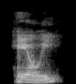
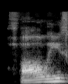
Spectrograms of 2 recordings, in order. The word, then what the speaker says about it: Halley: have Italian's name um some people say Haley right Haley's Comet um I say Hallie that's what I was always taught too right though if you probably listened throughout the course of this I might mix up pronunciations it turns out there's also been research done that suggests it might actually be more like Ollie's Comet yeah or horley's comet and Halley's uh name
